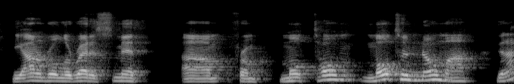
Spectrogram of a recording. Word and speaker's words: Multnomah: The Honorable Loretta Smith, from Multnomah, did I say that right? County in Oregon. How do you say it, Derek? Multnomah County.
